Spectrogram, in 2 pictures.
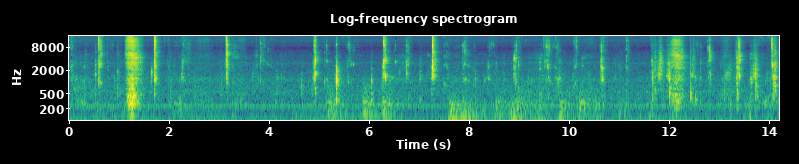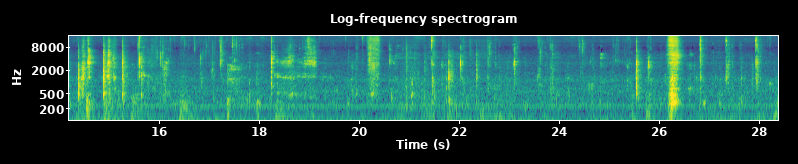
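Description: A person chewing stir-fried pork cartilage, with faint, irregular crunches and mouth clicks; two sharper crunches come about a second in and near the end.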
